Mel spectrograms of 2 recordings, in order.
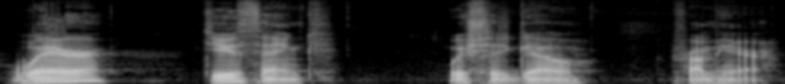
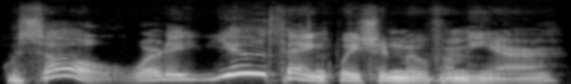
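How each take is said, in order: First: Calm and open, "you" left light, pauses between phrases; slow, paused, no push on you. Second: "you" leaned on in "where do you think", rising at the end; stress on you. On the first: Coach repeats the question to the host, unstressed and paused. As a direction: ask it gently with space, not pushing. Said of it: "And I'll say it again". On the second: Host shows the pushy version, stressing "you". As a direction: press the word "you" as if expecting an answer. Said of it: "lack of emphasis on the word you". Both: Shown as a demonstration.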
